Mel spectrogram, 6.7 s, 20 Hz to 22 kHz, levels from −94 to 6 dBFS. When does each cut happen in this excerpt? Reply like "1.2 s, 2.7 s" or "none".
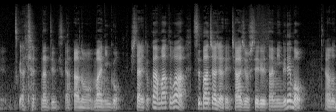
2.5 s, 3.8 s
